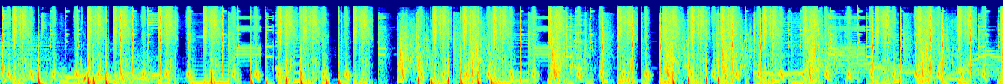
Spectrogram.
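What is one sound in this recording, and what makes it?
A video game pickaxe chips through dirt and ore in rapid thuds.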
